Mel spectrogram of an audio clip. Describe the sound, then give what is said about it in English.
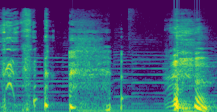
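Coughing from smoke: a run of several short, harsh, irregular coughs with gaps between them, and two louder coughs close together near the end. “the fucking coughing, the smoke.”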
